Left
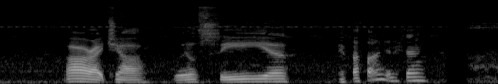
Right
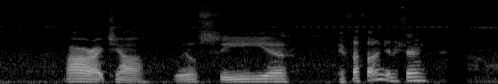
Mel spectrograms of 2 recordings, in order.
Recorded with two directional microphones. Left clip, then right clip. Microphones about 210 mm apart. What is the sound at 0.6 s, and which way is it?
Speech, 25° left (ahead or behind).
